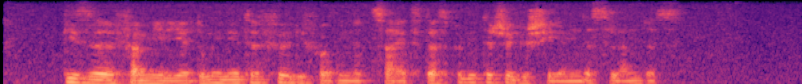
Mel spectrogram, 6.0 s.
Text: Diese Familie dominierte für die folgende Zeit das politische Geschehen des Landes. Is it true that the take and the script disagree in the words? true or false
false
